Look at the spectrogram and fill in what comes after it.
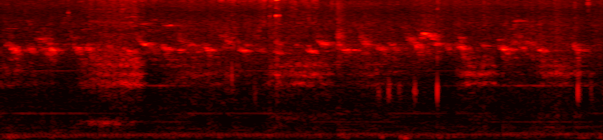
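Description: Faint birds chirping: many short, high chirps several times a second, with a few lower calls among them.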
